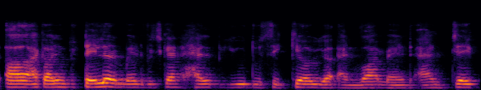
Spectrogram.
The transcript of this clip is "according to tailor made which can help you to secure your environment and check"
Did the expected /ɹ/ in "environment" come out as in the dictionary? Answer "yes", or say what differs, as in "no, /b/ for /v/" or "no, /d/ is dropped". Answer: no, /ɹ/ is dropped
